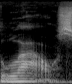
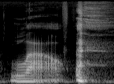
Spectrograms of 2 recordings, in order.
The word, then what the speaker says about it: Laos: Most people see it, they think it's pronounced Laos, but no, it's pronounced Laos.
